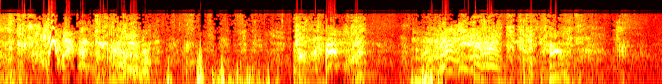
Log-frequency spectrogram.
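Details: Rottweiler playing with a wolf at a park: rough, throaty growls and snarls mixed with short barks in irregular bursts, with heavy scuffling and a woman speaking French in the background.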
